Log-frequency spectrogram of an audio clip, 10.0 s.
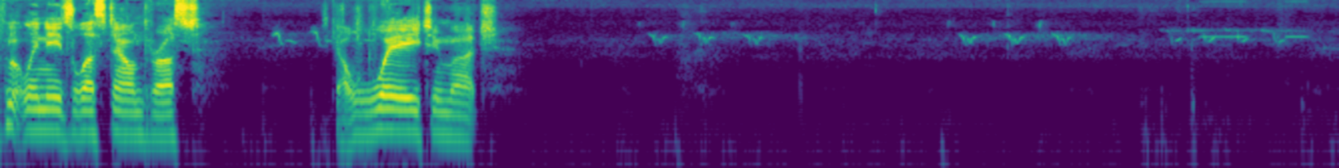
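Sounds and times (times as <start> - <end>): bird chirping faintly: 1.9 - 3.1, 4.4 - 10.0.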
